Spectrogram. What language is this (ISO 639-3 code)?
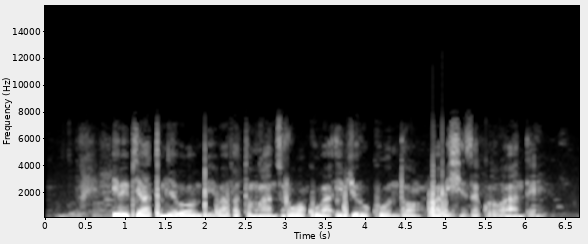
kin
